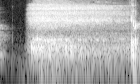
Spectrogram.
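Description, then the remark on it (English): A single long, deep inhaling breath into the belly during a diaphragm breathing exercise, drawn in steadily for over a second, breathy, ending with a brief catch at the top of the breath. “Make sure you're breathing into the whole of the body, the belly, the upper chest, armpits, everything.”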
